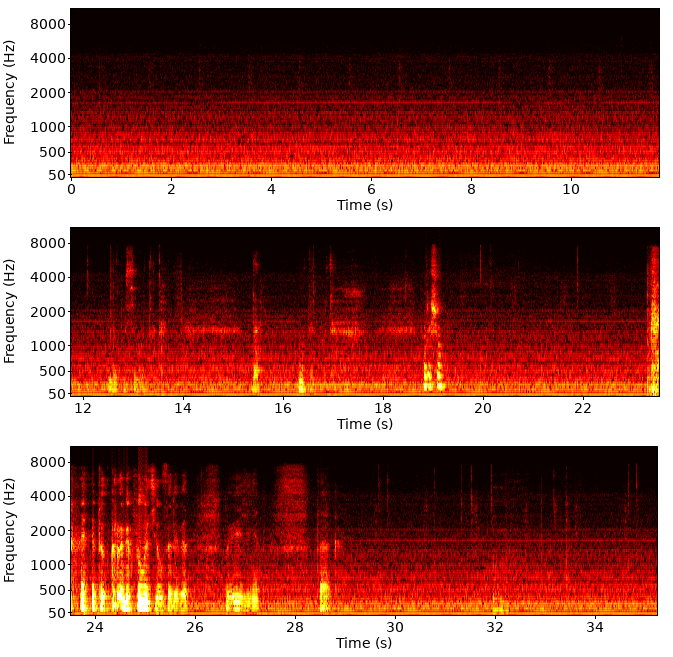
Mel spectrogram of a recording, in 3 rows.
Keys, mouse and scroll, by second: 12.5 click, 16.6-19.6 middle drag, 19.9 click, 21.1 scroll down 2, 21.8-24.9 middle drag, 26.7 scroll up 2, 29.6 click, 31.3 scroll up 1, 31.3-34.6 middle drag, 34.6 click.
